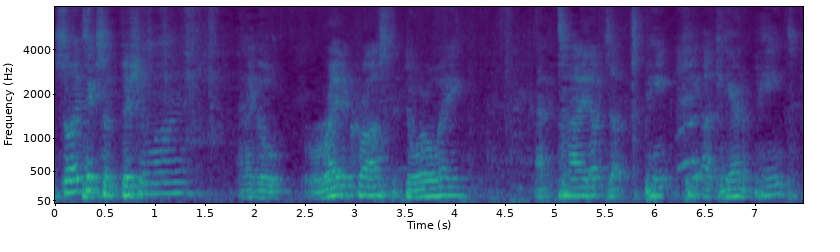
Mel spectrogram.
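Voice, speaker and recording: Speaking with an American accent at a moderate pace, the voice shows ordinary pitch variation and long, frequent pauses, with audible room echo and noticeable background noise. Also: man, medium pitch for a man. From Massachusetts. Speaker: stand-up comedian. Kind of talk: stand-up. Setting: stage with audience.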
